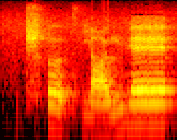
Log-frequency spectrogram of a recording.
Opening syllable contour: falling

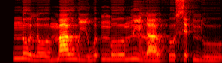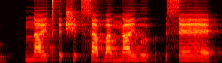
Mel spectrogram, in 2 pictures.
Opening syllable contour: falling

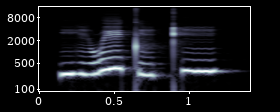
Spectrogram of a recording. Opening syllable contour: low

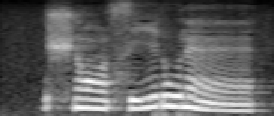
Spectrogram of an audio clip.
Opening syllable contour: low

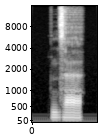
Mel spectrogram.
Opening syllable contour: low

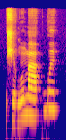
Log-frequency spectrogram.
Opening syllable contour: low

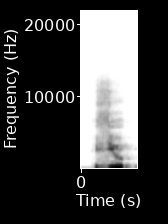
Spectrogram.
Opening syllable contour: high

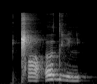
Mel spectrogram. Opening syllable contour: low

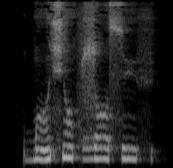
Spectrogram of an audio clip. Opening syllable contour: rising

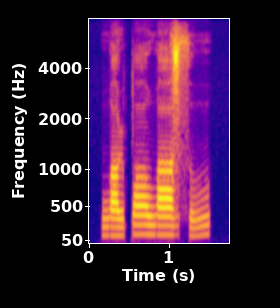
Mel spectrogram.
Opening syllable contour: low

